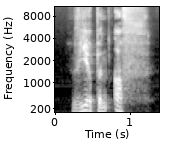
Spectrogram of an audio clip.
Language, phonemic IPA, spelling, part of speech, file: Dutch, /ˈwirpə(n) ˈɑf/, wierpen af, verb, Nl-wierpen af.ogg
- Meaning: inflection of afwerpen: 1. plural past indicative 2. plural past subjunctive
